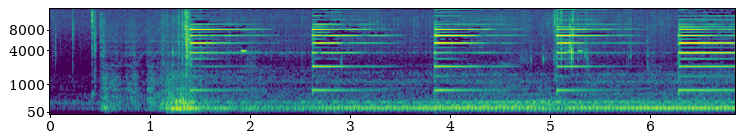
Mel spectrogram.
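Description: A Chevrolet car engine cranks briefly and catches, then settles into a steady, close idle hum, while a gauge display chimes in a few short electronic beeps at intervals; no talk.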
